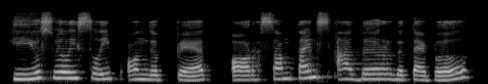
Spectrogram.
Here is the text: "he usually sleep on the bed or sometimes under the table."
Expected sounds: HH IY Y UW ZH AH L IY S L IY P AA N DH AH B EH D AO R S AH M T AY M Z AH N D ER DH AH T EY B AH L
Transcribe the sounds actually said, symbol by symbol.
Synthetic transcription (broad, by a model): HH IY Y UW S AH L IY S L IY P AA N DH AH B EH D AO R S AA M T AY M S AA D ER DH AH T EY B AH L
